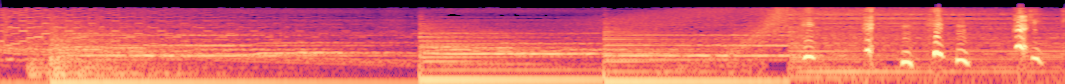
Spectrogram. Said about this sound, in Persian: چه سکسکه کنه شما دوتا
